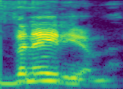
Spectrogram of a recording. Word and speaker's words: vanadium: How do you pronounce that one again? I never heard of that one. Yeah, it's vanadium.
